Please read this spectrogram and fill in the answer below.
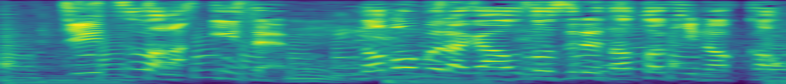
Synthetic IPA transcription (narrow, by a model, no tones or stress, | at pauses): d͡ʑit͡sɨβaizẽ̞̰nono̞mɯ̟ɾaɡaot̪o̞zɨɾe̞t̪at̪o̞kʲino̞ko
